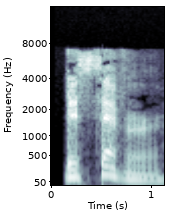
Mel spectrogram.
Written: disseveration

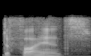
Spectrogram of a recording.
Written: defiance

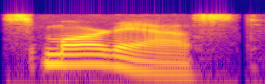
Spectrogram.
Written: smart-assed

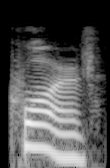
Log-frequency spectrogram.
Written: wharve

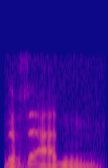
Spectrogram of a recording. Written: Nevadan

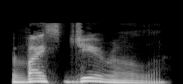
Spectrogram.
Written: vicegeral

